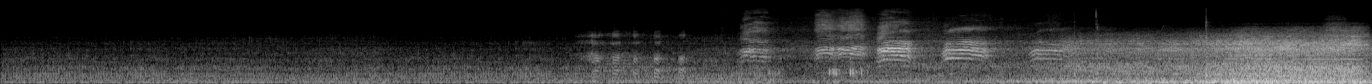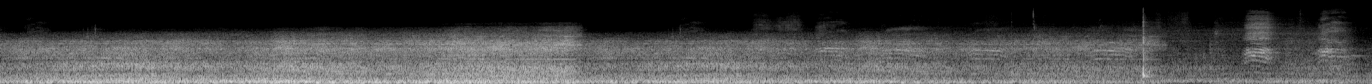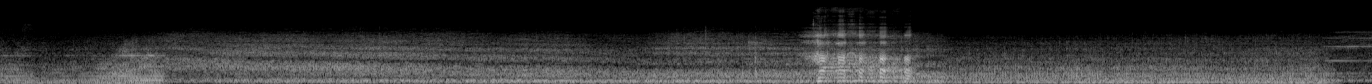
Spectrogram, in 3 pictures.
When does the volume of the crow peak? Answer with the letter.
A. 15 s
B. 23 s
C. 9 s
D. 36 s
C.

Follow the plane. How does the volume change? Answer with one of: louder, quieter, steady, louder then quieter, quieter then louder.
louder then quieter.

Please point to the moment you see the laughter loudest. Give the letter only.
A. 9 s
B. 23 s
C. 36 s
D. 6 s
C.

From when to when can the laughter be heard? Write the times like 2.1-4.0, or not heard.
5.2-7.0, 35.0-36.6.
